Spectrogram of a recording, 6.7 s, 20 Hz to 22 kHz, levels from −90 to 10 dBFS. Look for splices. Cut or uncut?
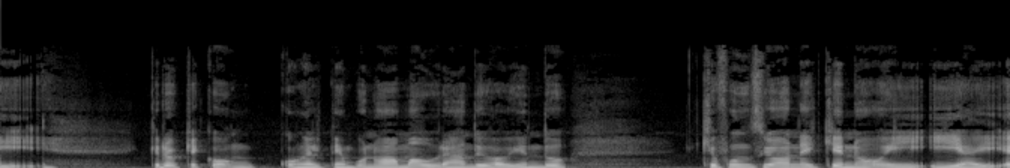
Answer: uncut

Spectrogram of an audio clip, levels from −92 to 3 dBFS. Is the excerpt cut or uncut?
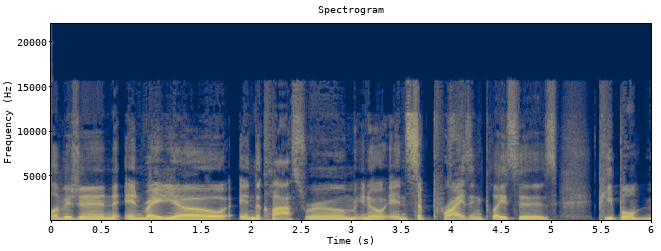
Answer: uncut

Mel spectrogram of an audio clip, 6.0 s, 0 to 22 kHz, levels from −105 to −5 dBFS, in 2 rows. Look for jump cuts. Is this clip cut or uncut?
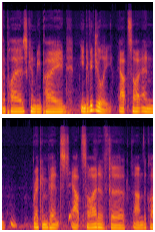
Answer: uncut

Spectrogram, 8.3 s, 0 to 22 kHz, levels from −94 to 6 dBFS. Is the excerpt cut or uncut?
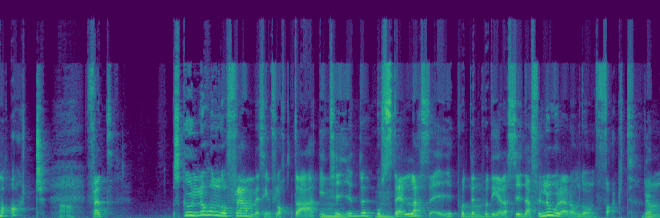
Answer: uncut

